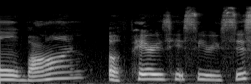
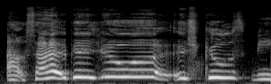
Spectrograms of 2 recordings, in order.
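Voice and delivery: words stretched through a loud yawn; talking mid-yawn; 6 semitones higher, 10 dB louder than usual. Real, not acted. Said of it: "Excuse me, I am yawning".

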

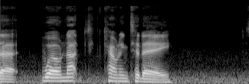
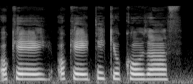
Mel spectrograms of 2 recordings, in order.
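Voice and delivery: much higher, put-on Japanese-Mexican masseuse voice; mock Japanese-Mexican accent; 10 semitones higher than usual. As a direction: imitate a masseuse in a high, muddled Japanese accent. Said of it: "Yeah, that's better".

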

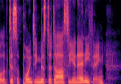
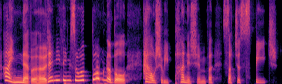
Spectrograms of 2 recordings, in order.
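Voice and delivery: higher, theatrical indignation; affected outrage; 9 semitones higher than usual. A narrator's reading. Miss Bingley to Elizabeth, feigning scandal at Darcy, affected outrage. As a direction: play the scandalised lady. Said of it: "cried Miss Bingley".

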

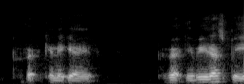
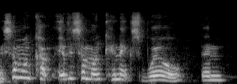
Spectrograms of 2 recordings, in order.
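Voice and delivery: emphatic high; 13 semitones higher than usual. Real, not acted. Excited point in debate.

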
